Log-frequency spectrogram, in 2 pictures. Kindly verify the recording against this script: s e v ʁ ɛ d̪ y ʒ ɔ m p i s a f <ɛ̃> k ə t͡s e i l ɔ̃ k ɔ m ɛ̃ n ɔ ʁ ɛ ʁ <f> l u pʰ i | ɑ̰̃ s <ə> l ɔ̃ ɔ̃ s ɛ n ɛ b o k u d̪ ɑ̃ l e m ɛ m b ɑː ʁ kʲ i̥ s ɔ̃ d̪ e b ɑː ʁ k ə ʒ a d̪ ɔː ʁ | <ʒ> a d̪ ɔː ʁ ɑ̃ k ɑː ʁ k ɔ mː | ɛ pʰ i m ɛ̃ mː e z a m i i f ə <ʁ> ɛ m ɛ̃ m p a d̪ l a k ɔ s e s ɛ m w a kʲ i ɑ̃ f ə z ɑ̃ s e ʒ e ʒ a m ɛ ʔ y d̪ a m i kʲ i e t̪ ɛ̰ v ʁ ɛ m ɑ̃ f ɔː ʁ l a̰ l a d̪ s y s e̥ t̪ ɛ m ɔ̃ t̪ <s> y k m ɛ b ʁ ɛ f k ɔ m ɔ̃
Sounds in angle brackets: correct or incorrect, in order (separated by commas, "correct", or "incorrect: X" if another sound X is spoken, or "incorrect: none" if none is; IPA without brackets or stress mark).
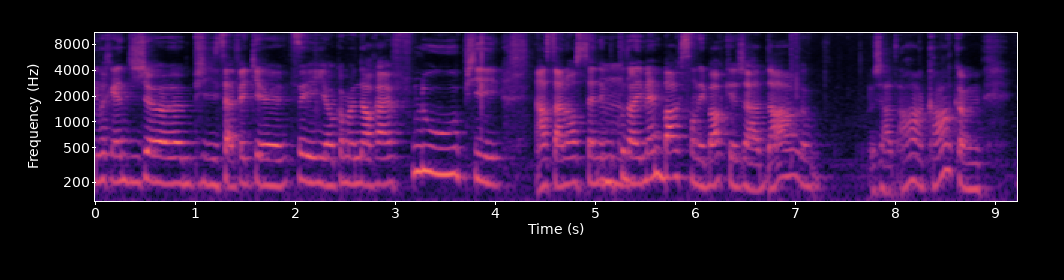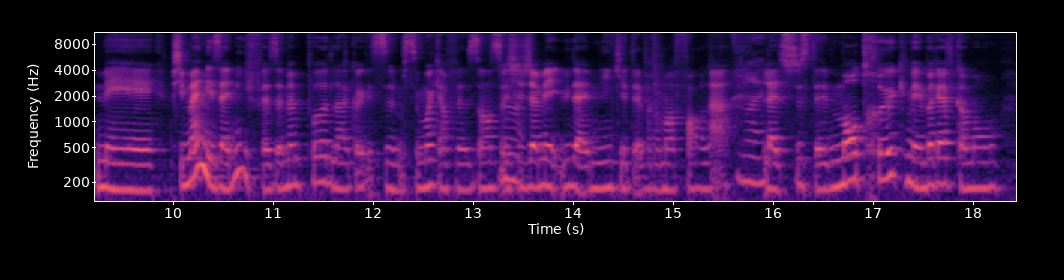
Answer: incorrect: ɛ, correct, incorrect: a, correct, incorrect: z, incorrect: χ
